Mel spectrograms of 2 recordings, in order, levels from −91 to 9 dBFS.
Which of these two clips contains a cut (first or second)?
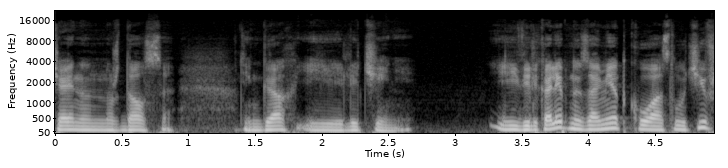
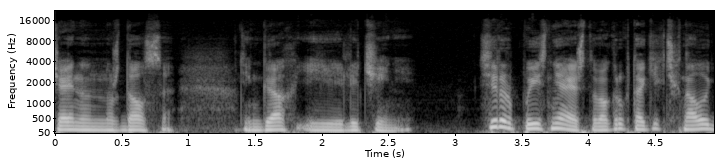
second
